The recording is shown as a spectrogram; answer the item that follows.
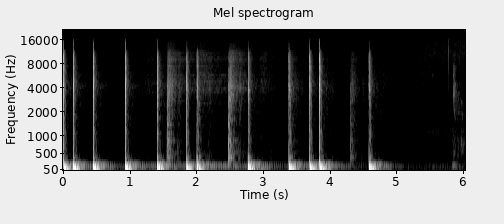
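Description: Original kick drum track played back solo: about a dozen sharp, deep kick hits in an uneven drum pattern, with a faint haze of spill from the rest of the kit between them. The hits stop shortly before the end.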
